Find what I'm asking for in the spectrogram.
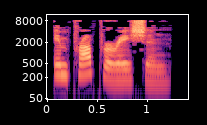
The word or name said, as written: improperation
